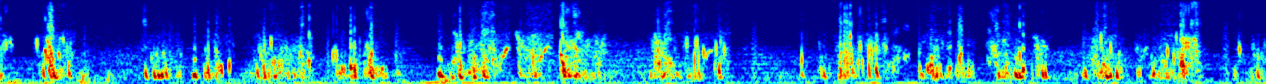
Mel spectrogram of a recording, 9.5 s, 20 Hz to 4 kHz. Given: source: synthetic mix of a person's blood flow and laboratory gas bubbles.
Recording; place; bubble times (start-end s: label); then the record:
Doppler ultrasound of blood flow; subclavian vein
0.00-0.10 s: bubbles
0.24-0.72 s: bubbles
1.04-1.38 s: bubbles
1.42-1.75 s: bubbles
1.89-2.37 s: bubbles
2.47-3.02 s: bubbles
3.25-4.15 s: bubbles
4.20-4.55 s: bubbles
4.84-5.50 s: bubbles
5.98-6.06 s: bubbles
6.12-6.82 s: bubbles
6.88-7.34 s: bubbles
7.38-7.88 s: bubbles
8.04-8.44 s: bubbles
8.50-9.04 s: bubbles
9.24-9.34 s: bubbles
9.38-9.51 s: bubbles
From the record:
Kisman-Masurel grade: 343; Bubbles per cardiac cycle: rolling drumbeat, 9 or more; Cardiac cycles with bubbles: 100%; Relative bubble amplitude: loud (0.450 to 0.775); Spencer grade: 3 (all of the cardiac periods contain showers or single bubble signals, but not dominating or overriding the cardiac motion signals); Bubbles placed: anywhere in the cardiac cycle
